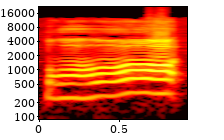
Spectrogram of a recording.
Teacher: তো আমরা শুরু শুরু বলি, পুরোটাই মাথা, যার কোনো নাই নুক্তা, জিহ্বার অগ্রভাগ তার বরাবর উপরের, সামনের দুই দাঁতের গোড়ার সাথে, সামনের দুই দাঁতের গোড়ার তালুর সাথে থপ করে লেপটে গিয়ে মোটা মোটা আওয়াজে যার উচ্চারণ করতে হয়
